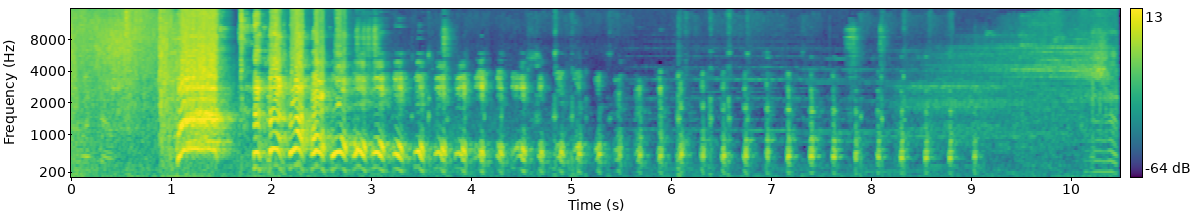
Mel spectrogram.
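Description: A man laughs hard in rapid bursts into a close microphone.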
